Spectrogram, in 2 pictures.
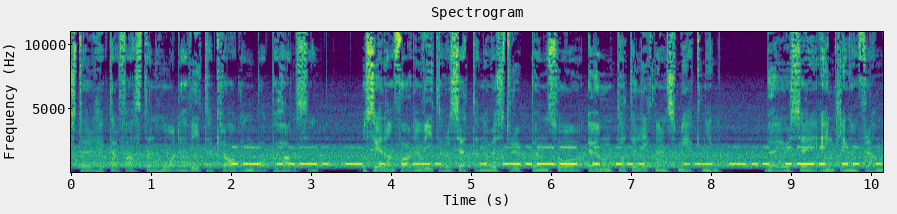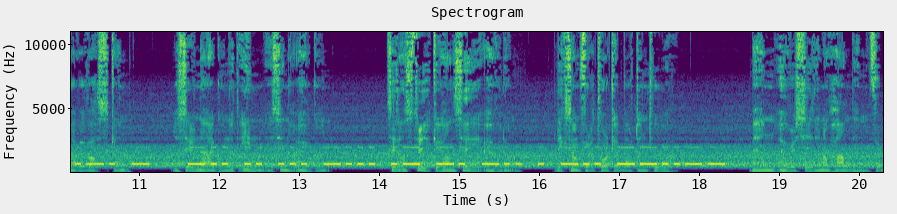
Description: Morse code, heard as a keyed tone, machine-sent, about 17 wpm, 650 Hz, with radio static and a narrow filter. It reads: AFTER EYES ADRIFT DISBANDED,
